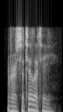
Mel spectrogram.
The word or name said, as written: versatility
